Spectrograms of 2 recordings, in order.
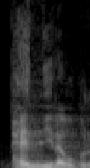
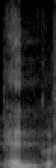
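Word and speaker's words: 벤이라고 (בן): 왜냐하면 히브리어로 아들이라고 할 때는 벤이라고 부르는데 우리가 운전할 때 벤, 그 같은 발음입니다.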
